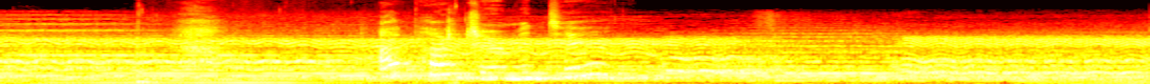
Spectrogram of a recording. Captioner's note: gasps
